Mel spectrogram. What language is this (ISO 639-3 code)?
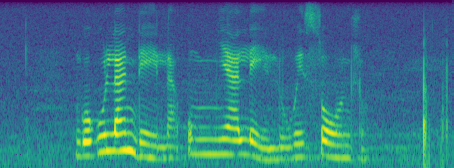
zul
